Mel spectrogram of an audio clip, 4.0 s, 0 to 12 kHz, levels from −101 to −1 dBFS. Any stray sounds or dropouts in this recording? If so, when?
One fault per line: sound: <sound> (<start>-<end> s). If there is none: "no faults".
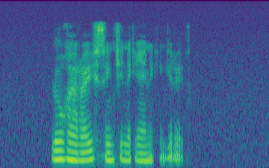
no faults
